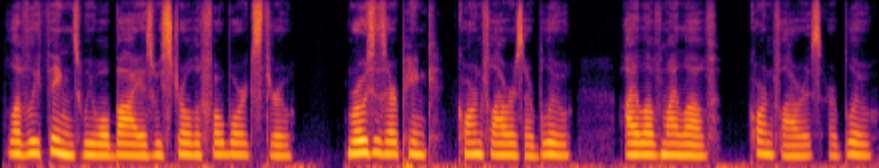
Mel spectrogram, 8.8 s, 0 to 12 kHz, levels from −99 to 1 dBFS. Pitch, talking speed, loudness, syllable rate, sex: 190 Hz, 175 wpm, -19 LUFS, 4.9 syllables/s, female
